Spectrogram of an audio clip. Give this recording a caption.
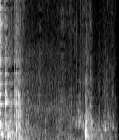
Doing the dishes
